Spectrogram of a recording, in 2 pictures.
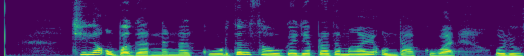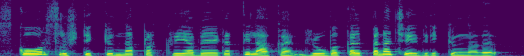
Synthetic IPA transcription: t͡ɕilɐʔubɐɣɐɾɐɳɐŋːɐɭkuːɽuðɐlsɐwkɐɾjɐprɐðɐmaːjɐʔuɳɖaːkːuʋaːn | o̞ɾusko̞ːrsrɨʂʈikʲːunːɐprɐkrijɐbe̞ːɡɐt̪ːilaːkːaːnɾuːbɐkːɐɭpɐnɐt͡ɕe̞jt̪iɾikʲːunːɐðɨ

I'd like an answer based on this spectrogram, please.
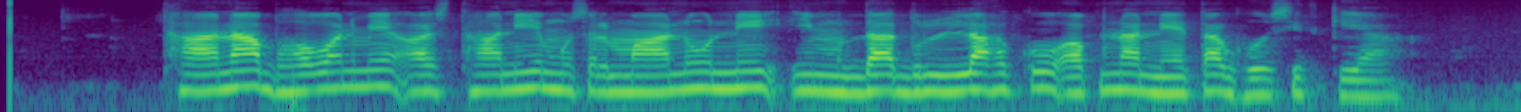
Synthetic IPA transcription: t̪ʰaːnabʱɐʋənmẽʔɐst̪ʰaːnijəmʊsəlmaːnõneʔɪmd̪aːd̪ʊlːaɦkoɐpnanɛːt̪aɡʱoːsɪt̪kijaː

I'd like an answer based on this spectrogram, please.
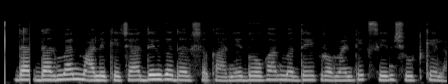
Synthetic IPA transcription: d̪əɾmjanmaliket͡ɕjad̪iɾɡʱəd̪əɾɕəkaned̪oɡʱamːəd̪ʱːjeːkɾomæɳʈiksiːnɕuːʈkela

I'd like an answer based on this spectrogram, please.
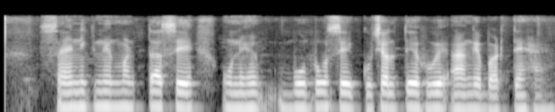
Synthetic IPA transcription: səɪnɪknɪɾməɽt̪aseʊnɦẽbuːʈõsekʊt͡ʃʰəlt̪eɦʊeʔãːŋɡebəɽ̤t̪eɦɛ̃ː

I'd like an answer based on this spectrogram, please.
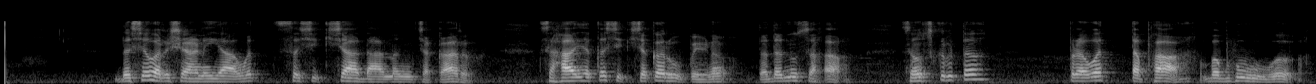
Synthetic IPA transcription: d̪ɐɕɐʋɐɾʂaːɳ̃ijaːʋɐt̪̚sɐɕikʂaːd̪aːnɐŋt͡ʃɐkaːɾ | sɐɦaːjɐkɐɕikʂɐkɐɾuːpeːɳ̃ɐ | t̪ɐd̪ɐnusɐhɐ̰ | sɐ̃w̃skɾit̪ɐ | pɾɐʋɐt̪ːɐpʰaːbɐbʱuːʋə

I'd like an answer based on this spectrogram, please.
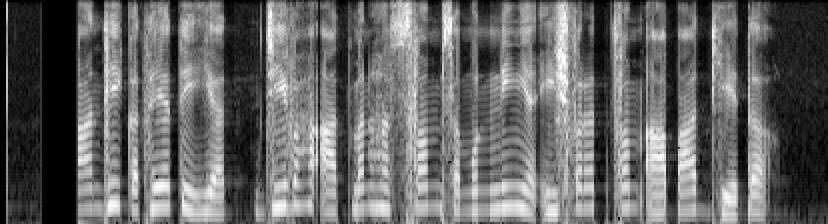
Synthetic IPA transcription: kãːnd̪ʱikɐt̪ʰɐjɐt̪ijɐt̪̚d͡ʒiːʋɐɦɐ̰ʔaːt̪mɐnɐɦɐ̆sʋɐmsɐmunːiːjɐʔiːʃʋɐɾɐt̪ʋɐmʔa̰ːpaːd̪jeːt̪ɐ̰

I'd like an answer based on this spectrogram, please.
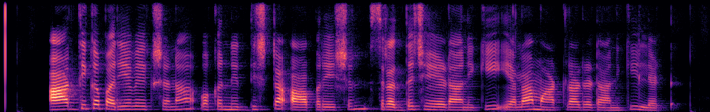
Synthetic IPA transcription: aːɾt̪ʰikɐpɐɾjɐʋɛːkʂɐɳɐɔkɐniɾd̪ʱiʂʈɐʔaːpɐɾɛːʂɐnʃɾɐd̪ʱːɐt͡ʃɛːjɐɽaːnikiʔɛlaːmaːʈlaːɽɐɽaːnikileʈ

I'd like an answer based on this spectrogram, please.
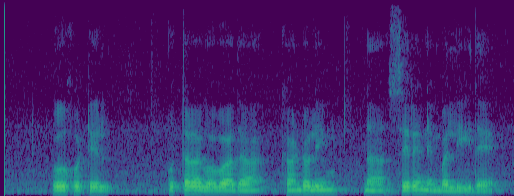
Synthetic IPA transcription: oːhoʈːel | ut̪ːɐɾɐɡoːʋaːd̪ɐ | kaːɳɖolim | nɐseɾenembɐlːiid̪e

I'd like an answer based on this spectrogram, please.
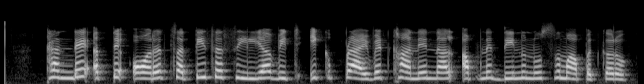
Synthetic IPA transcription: ʈʰəɳɖeːʔət̪eːʔɔːɾət̪səʈːiːsɛːsiːlɪjaːʋɪt͡ʃɪkpɾaːɪʋeʈkʰaːneːnaːlaːpneːd̪ɪnnũːsəmaːpət̪kəɾoː

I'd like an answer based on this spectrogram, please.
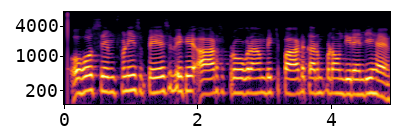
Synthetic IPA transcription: ʊɦosɪmpʰəniːspeːsʋeːkʰeːʔaːɾspɾoːɡɾaːmʋɪt͡ʃpaːɾʈkəɾmpəɽãːʊnd̪iːɾɛ̃ːnd̪iːɦɛː

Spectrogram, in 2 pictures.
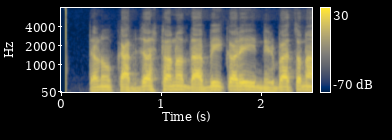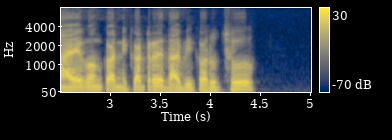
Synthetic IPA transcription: t̪eɽ̃ũkaɾd͡ʒɔsʈʰanɔd̪abikɔɾiniɾbat͡ʃɔnɔajoɡɔŋkɔnikɔʈɔɾed̪abikɔɾut͡ʃʰu

